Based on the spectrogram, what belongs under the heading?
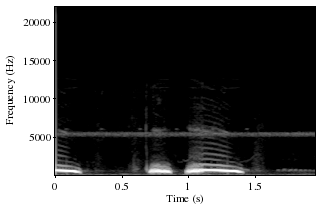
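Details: Spotted dove calling its companions, an eager caller: the tail of a falling coo, then a short coo and a long mellow drawn-out coo, followed by quiet.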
